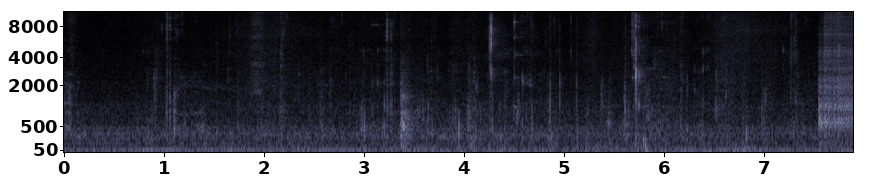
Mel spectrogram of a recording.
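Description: Close-miked chewing and biting of food, with scattered sharp wet mouth clicks and a louder, longer chewing burst near the end.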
